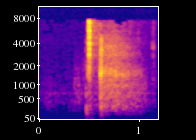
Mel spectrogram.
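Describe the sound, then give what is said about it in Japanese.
Two quick, faint clicks close together from pressing the search button on a computer, followed by a short soft tail. “同じようにコンピューターの前に座って安息日とタイプして、そして検索と押すと次のような結果が出てきます。”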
